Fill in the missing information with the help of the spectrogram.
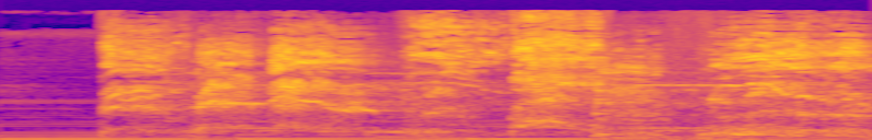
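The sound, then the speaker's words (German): Pigs squeal loudly in a rapid series of shrill, overlapping cries, with a steady low hum running underneath and no one speaking. “Wenn Sie diese Schweine quieken hören, in was für einer Stimmung sind diese Tiere?”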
